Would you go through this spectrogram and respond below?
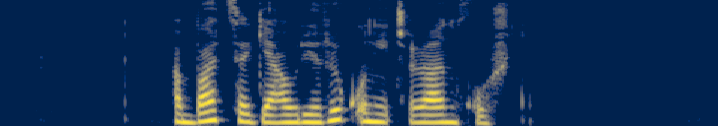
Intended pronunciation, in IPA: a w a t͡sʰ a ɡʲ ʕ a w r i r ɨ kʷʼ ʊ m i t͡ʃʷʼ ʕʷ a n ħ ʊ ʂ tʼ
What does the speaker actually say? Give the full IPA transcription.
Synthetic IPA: a b a t͡sʰ a ɡʲ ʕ a w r i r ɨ kʷʼ ʊ n i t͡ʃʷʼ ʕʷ a n χ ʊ ʂ tʼ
